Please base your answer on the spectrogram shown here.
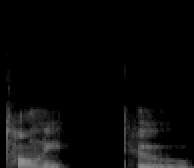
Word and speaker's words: Tony To: His name is it's Tony 2, but it's spelled Tony To.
